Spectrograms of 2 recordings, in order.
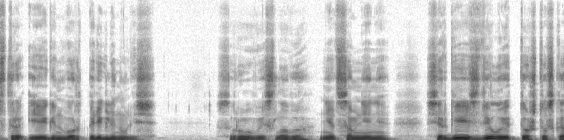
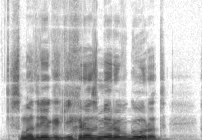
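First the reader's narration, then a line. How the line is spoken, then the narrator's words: Snorting. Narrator (Russian): хмыкнул Толик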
